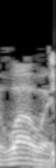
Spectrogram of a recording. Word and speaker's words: Huawei: There are some Huawei, isn't that we pronounce it Huawei, yep. – Right? – Yep.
